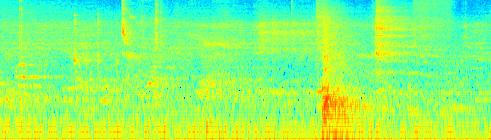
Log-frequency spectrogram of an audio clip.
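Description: Indistinct low voices and a steady low hum of gym background, with a few faint clicks and one brief louder sound about four seconds in.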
